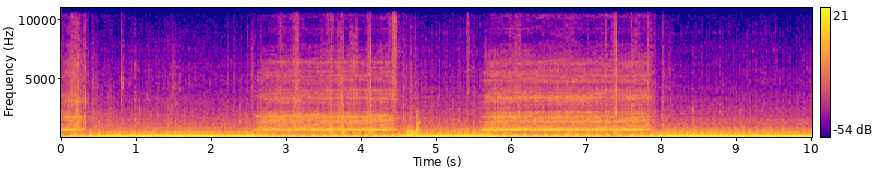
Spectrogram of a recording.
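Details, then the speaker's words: Buick LeSabre started after about a decade parked in the pines, owner knows it has no brakes: the engine pulls hard while a harsh scrape and squeal come and go as the car creeps; a seized, locked-up brake dragging. "oh yeah that one Brake's locked up I forgot about [Applause] that"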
